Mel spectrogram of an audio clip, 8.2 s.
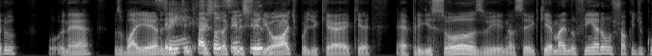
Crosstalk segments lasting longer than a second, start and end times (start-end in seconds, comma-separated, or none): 1.9-3.4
